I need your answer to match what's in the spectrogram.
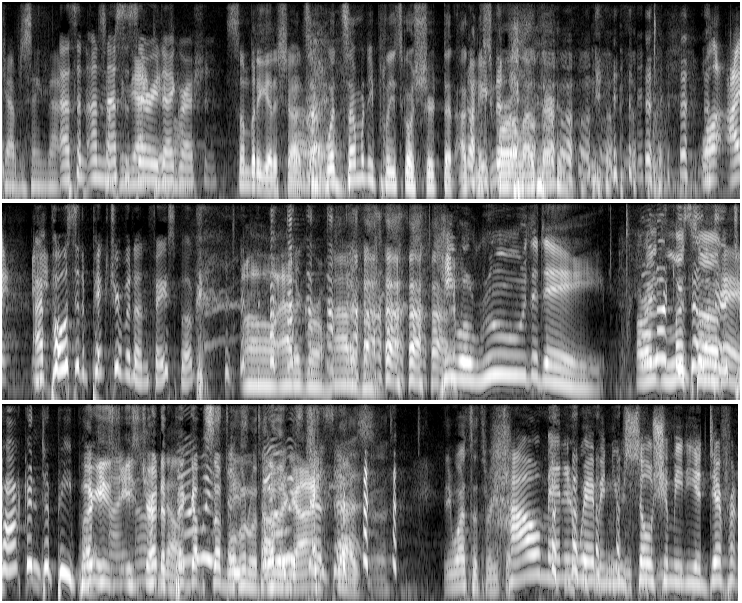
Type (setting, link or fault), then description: setting, live audience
